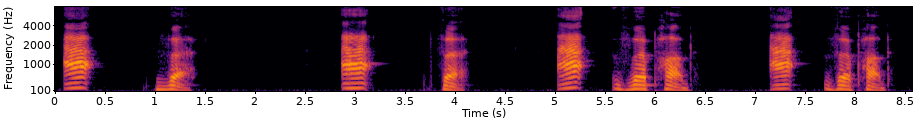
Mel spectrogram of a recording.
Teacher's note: We glottalize the T. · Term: glottal T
